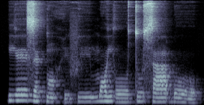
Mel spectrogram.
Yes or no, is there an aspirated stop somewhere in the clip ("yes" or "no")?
no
